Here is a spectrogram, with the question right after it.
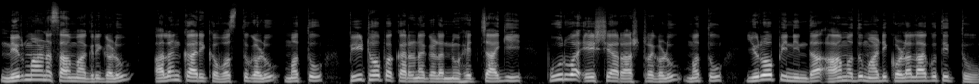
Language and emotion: Kannada, neutral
